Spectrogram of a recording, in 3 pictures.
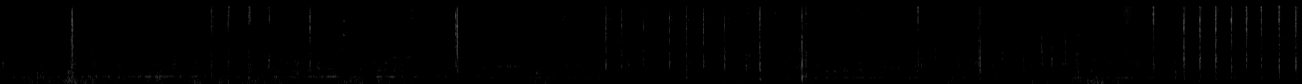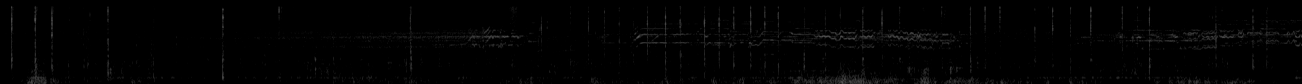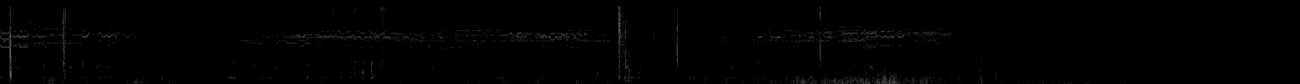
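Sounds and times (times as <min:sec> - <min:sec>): small birds chirping: 0:10.6 - 0:35.6
quick sharp clicks: 0:11.4 - 0:14.2, 0:17.0 - 0:27.4.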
